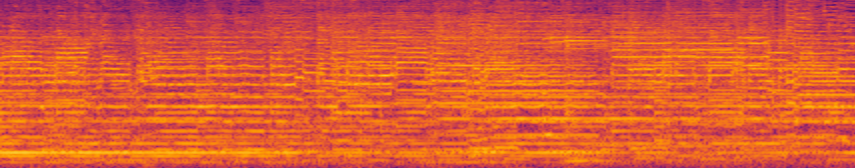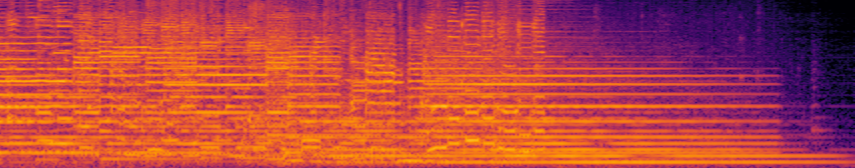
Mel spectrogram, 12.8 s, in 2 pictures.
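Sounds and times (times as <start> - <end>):
keyboard song stem: 0.0 - 12.6
guitar song stem: 0.0 - 12.8.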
